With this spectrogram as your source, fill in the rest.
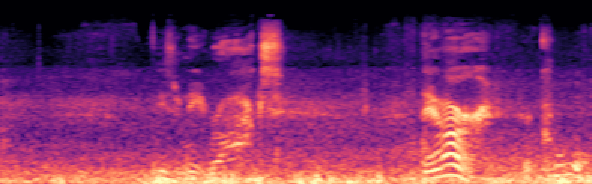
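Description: Small stones clink and rattle as a hand scrapes through gravel.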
